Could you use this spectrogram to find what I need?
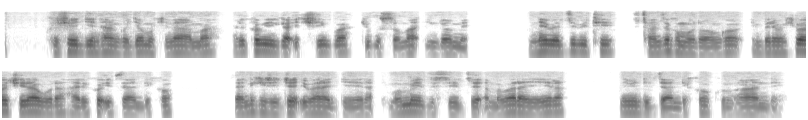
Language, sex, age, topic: Rundi, male, 18-24, education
